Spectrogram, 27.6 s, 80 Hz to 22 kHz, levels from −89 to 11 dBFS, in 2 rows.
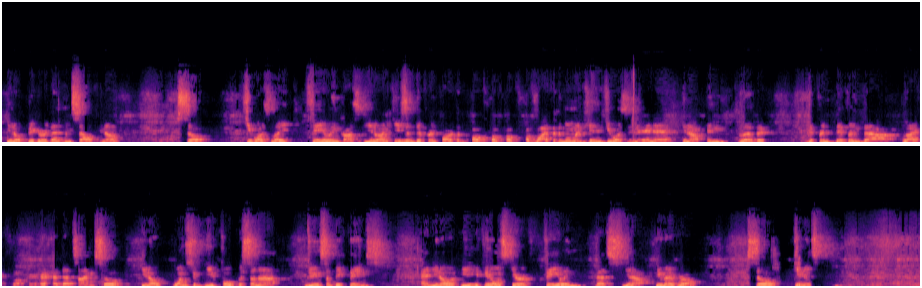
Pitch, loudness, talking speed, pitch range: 160 Hz, -19 LUFS, 170 wpm, 135-210 Hz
